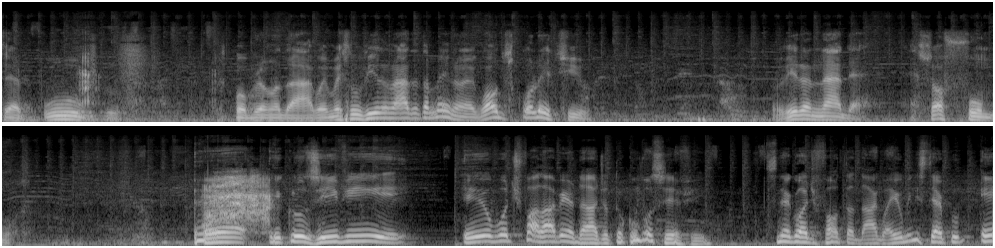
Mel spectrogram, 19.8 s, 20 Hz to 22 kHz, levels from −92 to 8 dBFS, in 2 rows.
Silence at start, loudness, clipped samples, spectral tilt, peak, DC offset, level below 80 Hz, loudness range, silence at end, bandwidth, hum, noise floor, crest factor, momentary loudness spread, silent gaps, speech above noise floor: 0 s; -22 LUFS; under 0.1%; -6.5 dB/octave; -6 dBFS; under 0.1%; -48 dBFS; 8 LU; 0 s; 14.5 kHz; none; -50 dBFS; 18 dB; 20 LU; none; 29 dB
